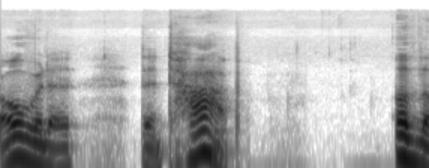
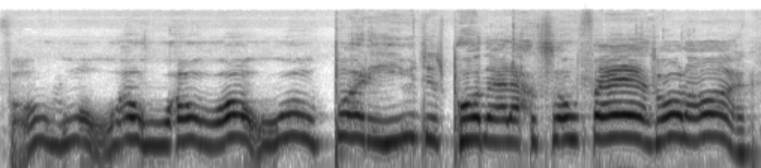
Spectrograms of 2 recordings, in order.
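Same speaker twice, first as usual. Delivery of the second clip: startled; 13 semitones higher than usual. Real, not acted. Gamer reacts to sudden gun scene.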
